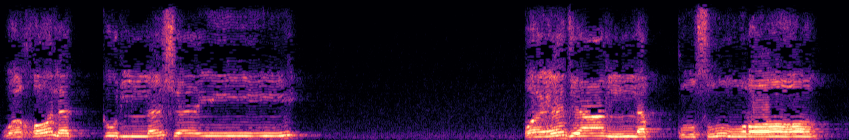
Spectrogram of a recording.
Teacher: إدغام القاف في الكاف والكاف في القاف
